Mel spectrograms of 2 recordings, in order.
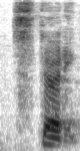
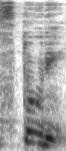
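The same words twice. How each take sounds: First: The first vowel is a relaxed 'uh' sound. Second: The first vowel is not a relaxed 'uh' sound. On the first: The speaker calls it right. "It's a relaxed sound like uh" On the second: The speaker calls it wrong. "It's not study"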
